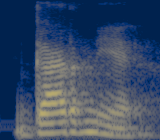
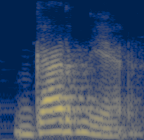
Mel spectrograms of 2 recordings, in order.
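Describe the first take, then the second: No difference in how they are said.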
